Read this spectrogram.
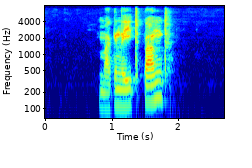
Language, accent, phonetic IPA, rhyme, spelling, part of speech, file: German, Austria, [maˈɡneːtˌbant], -eːtbant, Magnetband, noun, De-at-Magnetband.ogg
- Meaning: magnetic tape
